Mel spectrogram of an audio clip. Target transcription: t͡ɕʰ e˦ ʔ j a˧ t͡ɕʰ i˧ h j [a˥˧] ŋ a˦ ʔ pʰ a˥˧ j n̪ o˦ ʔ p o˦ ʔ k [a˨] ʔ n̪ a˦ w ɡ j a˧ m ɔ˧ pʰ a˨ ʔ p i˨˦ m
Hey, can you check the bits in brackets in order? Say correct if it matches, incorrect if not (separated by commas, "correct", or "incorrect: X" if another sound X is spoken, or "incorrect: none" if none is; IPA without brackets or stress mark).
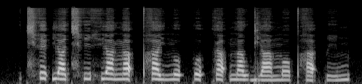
correct, incorrect: a˦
